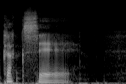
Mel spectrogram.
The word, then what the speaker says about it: gakusei: So it's sensei and gakusei.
